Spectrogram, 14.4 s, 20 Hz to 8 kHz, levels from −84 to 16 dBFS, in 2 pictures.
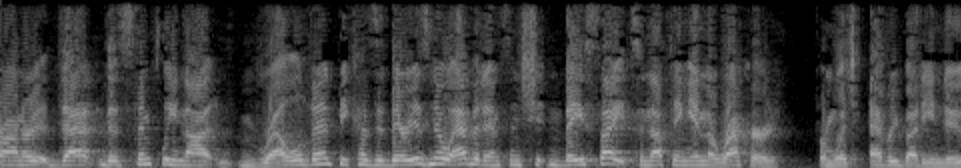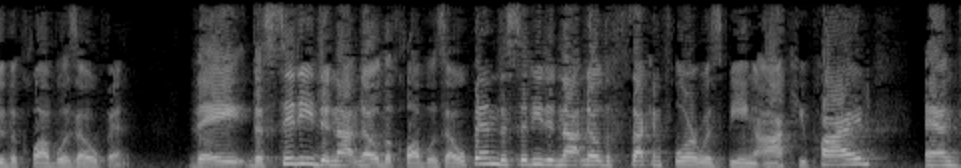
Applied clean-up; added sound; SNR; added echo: none; none; none; none.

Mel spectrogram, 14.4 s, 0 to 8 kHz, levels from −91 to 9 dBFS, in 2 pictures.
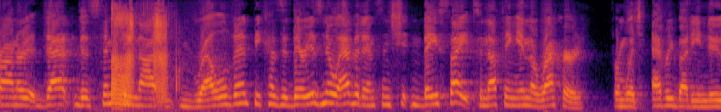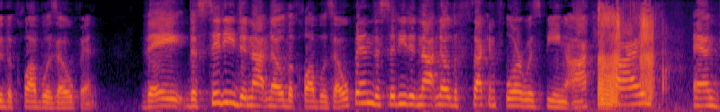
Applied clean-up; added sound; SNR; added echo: none; Fart; 0 dB; none.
